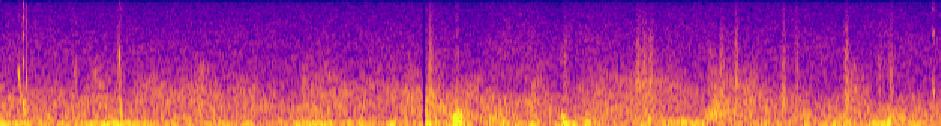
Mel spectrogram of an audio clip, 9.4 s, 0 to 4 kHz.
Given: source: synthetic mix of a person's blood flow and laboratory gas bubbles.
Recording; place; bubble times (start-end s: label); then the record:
Doppler ultrasound of blood flow; subclavian vein
0.17-0.31 s: bubbles
0.46-0.53 s: bubbles
0.70-0.76 s: bubbles
1.17-1.29 s: bubbles
9.31-9.35 s: bubbles
From the record:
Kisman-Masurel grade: 221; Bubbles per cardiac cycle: several, 3 to 8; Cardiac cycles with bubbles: 10 to 50%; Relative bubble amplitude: barely perceptible (0.100 to 0.250); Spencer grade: 2 (many but less than half of the cardiac periods contain bubble signals, singularly or in groups); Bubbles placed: anywhere in the cardiac cycle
